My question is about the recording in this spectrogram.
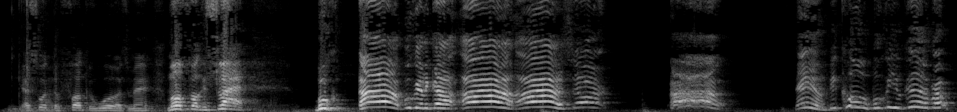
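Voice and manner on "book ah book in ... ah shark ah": high, strained groans of a wounded friend; imitated pained cries. Voicing shot Booker in the car, crying out in pain. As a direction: cry out like someone just got hit.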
